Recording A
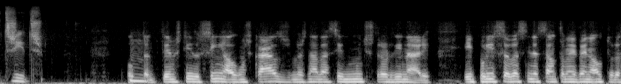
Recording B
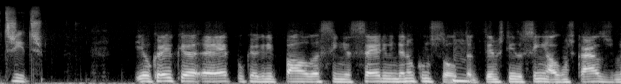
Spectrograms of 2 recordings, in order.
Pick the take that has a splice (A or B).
A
